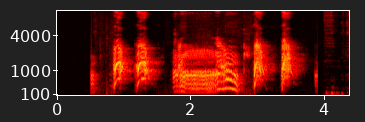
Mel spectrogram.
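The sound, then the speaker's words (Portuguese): Bombom, a French bulldog, barks in short, hoarse bursts, then lets out a longer rough, growling whine before a few more barks and a soft snuffle at the end. “O nome dele era Bombom, ele era da raça Bulldog francês.”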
